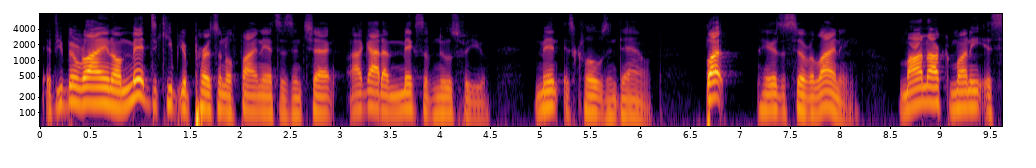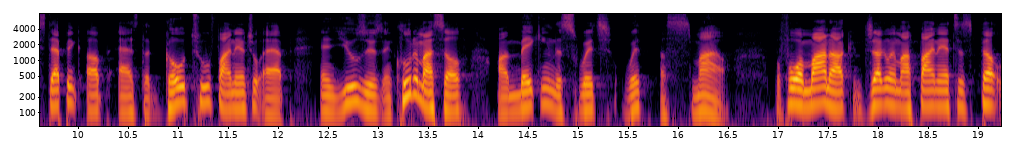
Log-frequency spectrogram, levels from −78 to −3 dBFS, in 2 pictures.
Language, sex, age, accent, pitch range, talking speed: English, male, 30-49, American, 100-145 Hz, 180 wpm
